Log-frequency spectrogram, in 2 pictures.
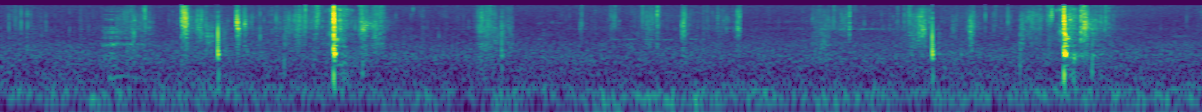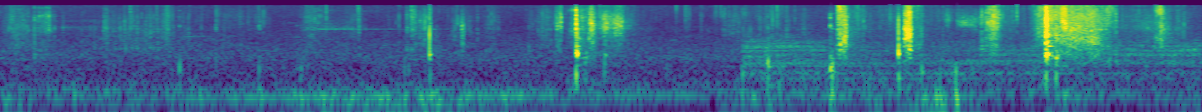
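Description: Tennis balls struck by rackets in a forehand drill: sharp pops, the loudest about every three and a half seconds, with fainter knocks between. Footsteps shuffle on the hard court over a steady low rumble.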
